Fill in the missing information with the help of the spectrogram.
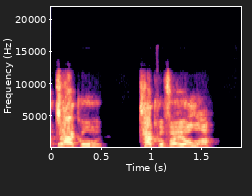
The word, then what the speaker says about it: Tagovailoa: Tua Tagovailoa. Where did it go wrong? – Well, the O isn't before the L. Tagovailoa.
